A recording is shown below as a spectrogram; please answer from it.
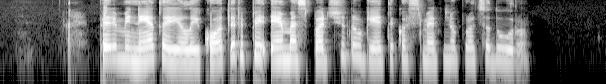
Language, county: Lithuanian, Panevėžys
